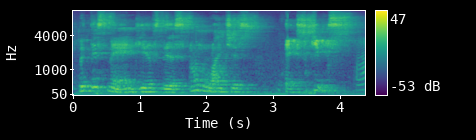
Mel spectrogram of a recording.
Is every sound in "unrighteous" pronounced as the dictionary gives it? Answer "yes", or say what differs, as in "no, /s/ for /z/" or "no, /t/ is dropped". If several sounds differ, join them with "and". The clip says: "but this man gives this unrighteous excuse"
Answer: yes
